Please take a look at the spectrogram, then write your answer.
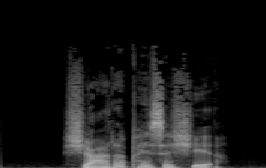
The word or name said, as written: charterpassager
